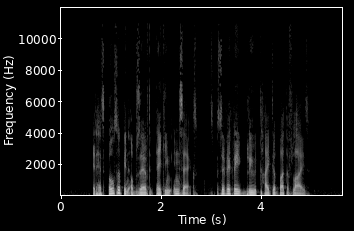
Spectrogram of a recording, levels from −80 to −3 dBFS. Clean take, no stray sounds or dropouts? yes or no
no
